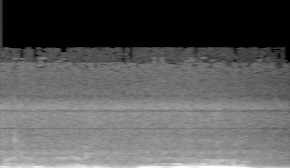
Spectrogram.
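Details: Lion roaring at dawn just around the corner from a tent at a camp in the Botswana savanna: a single deep, drawn-out moaning roar that swells and then fades, in a quiet setting.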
